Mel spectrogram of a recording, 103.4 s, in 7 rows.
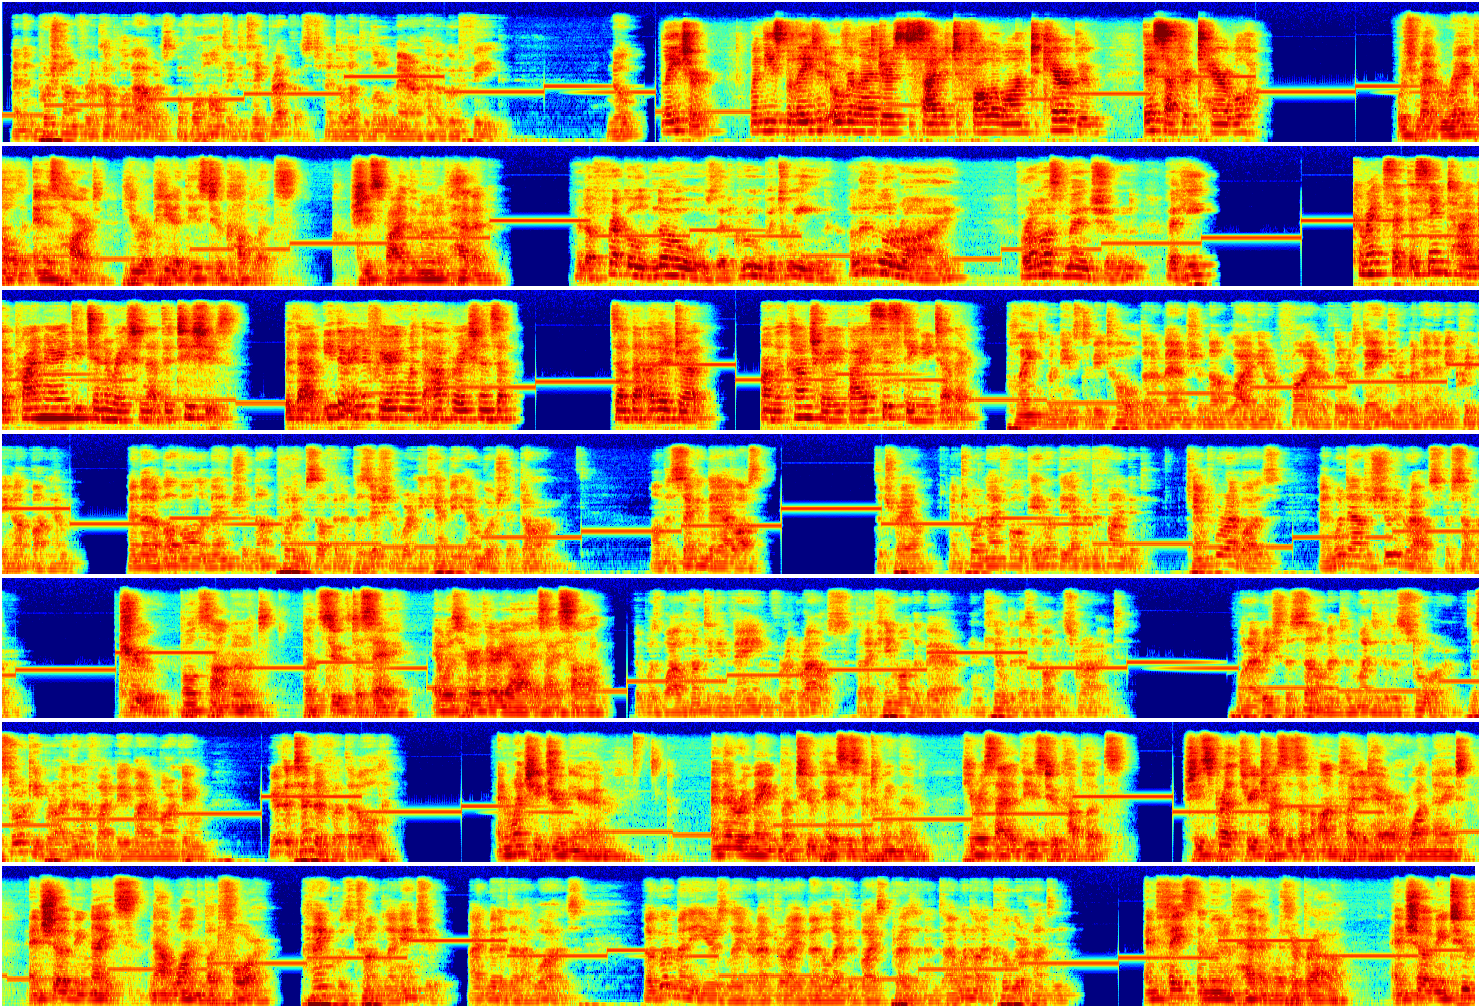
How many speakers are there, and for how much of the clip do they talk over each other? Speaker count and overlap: five, no overlap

